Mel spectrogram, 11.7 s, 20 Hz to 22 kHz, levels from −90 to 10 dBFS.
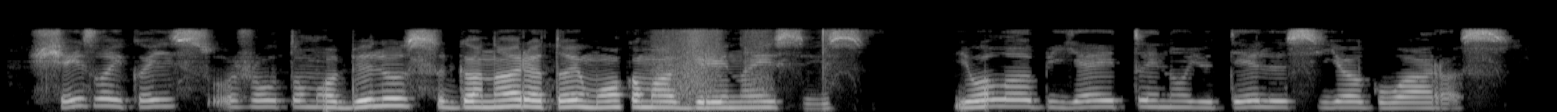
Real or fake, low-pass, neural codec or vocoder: real; 7.2 kHz; none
